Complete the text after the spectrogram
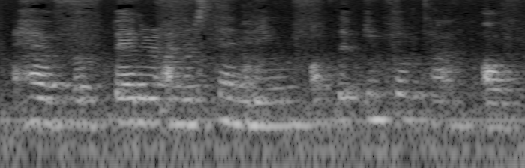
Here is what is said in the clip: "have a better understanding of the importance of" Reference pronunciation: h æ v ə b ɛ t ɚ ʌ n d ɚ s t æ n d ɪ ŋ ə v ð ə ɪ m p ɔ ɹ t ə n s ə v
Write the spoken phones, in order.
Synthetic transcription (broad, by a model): h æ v ə b ɛ t ɚ ʌ n d ɚ s t æ n d ɪ ŋ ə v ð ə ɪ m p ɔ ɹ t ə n ə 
